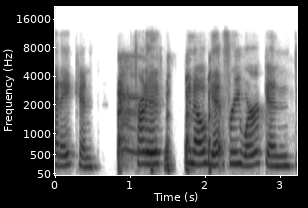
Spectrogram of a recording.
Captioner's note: laughs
